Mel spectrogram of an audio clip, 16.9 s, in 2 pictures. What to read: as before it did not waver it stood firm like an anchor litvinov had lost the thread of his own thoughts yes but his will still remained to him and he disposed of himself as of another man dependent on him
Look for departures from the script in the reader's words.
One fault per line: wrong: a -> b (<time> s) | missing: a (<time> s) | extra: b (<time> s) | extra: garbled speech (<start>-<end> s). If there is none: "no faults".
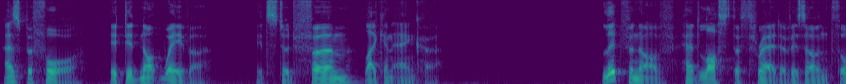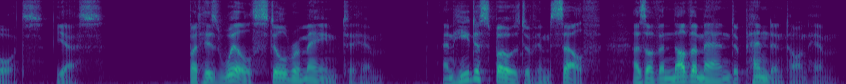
no faults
